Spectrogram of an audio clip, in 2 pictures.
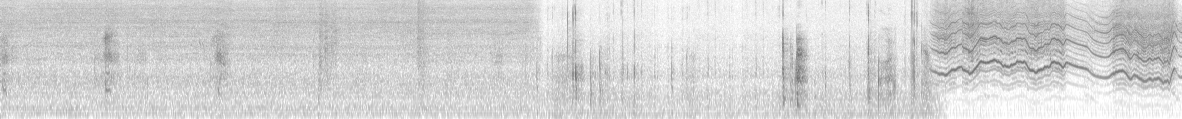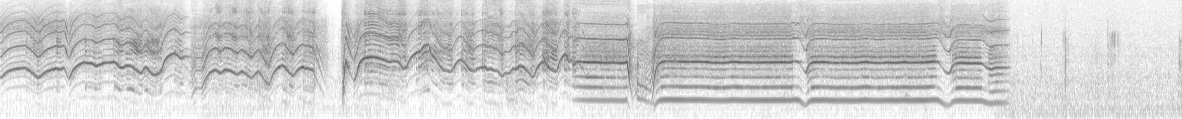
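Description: Hot-air plastic welder hissing steadily, then a die grinder with a sanding disc whining as it grinds down a built-up plastic weld. The whine's pitch dips and recovers again and again as the disc is pressed into the plastic, then holds at a steadier, lower pitch before cutting off near the end.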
